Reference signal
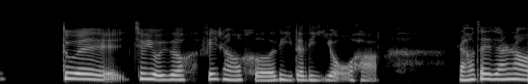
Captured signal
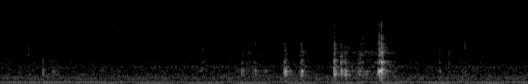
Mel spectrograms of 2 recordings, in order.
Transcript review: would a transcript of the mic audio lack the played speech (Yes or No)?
Yes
